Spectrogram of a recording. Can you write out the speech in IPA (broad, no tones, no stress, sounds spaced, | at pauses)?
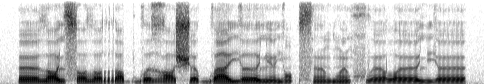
œː ð ɒ lʲ s ɔ ð ɔ r ɒ b ɡʷ ə ɣ ɒ ʃ œ ɡʷ a j əː lʲ œ̃ j ɔ̃ ʔ s ə̃ː ɡʷ œ̃ xʷ œː lˠ œː lʲ j œ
